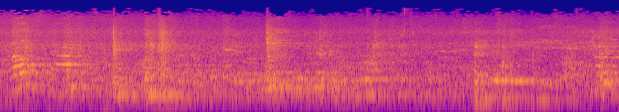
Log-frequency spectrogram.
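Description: Several people talking at once in a crowd, no single voice clear, with a few light clicks and knocks among the voices.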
